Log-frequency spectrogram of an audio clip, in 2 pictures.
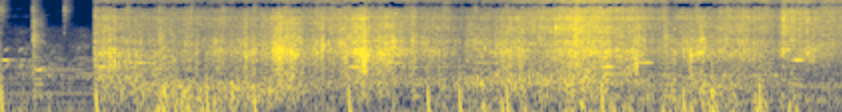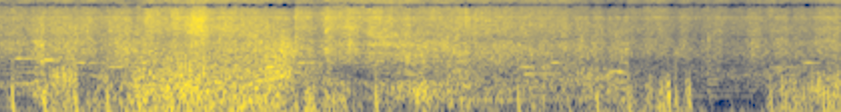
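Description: Snowboard and skis sliding and scraping over packed snow, with wind buffeting the microphone, rising and falling in irregular swells. Music plays for about the first second before the noise starts.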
